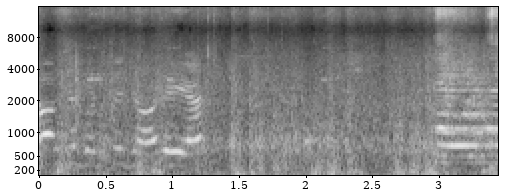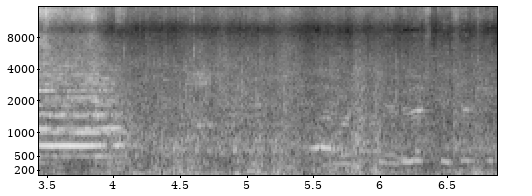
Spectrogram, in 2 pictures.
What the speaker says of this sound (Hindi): बहुत अच्छे ट्रैक साउंड के साथ हम आगे बढ़ते जा रहे हैं।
